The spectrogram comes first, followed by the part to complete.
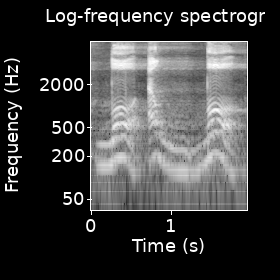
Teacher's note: Dia keluar dengan suara tapi tidak dengan angin.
